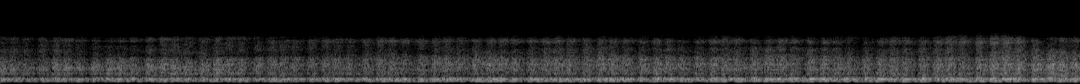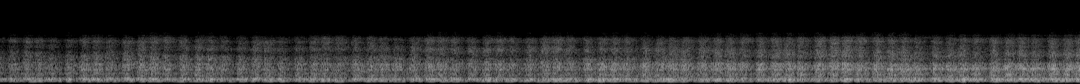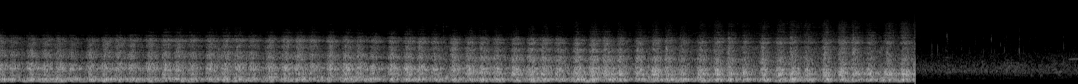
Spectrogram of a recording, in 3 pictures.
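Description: Steam motor coach running along the track toward the listener, the sound of its engine and running gear on the rails growing steadily louder as it draws near.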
